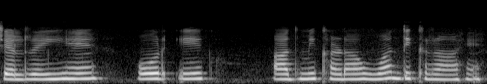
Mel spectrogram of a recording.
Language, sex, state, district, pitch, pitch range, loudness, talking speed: Hindi, female, Uttar Pradesh, Shamli, 255 Hz, 240-260 Hz, -15 LUFS, 135 wpm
